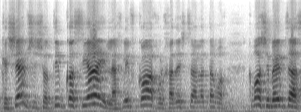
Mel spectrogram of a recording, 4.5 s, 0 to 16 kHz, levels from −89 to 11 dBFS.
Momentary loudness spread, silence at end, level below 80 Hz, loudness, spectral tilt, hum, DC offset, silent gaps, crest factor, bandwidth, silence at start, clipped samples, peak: 14 LU; 0 s; -40 dBFS; -15 LUFS; -4 dB/octave; none; under 0.1%; none; 14 dB; 16 kHz; 0 s; under 0.1%; 0 dBFS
